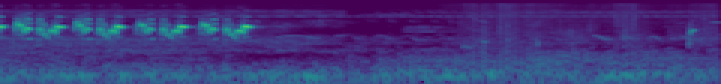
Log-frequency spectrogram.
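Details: Sooty-headed bulbul lure call, a training recording to provoke wild birds: a rapid series of about ten bright, bubbly notes over one second, then near silence with faint low hum.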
